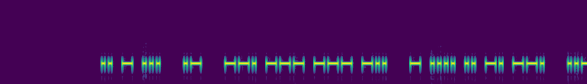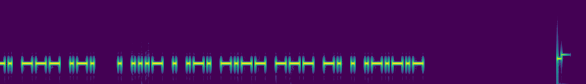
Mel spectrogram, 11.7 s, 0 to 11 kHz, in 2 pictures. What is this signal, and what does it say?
Morse code, heard as a keyed tone, about 34 wpm, 700 Hz. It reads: ITS A GOOD THING FOR EVERYONE.
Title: Sentences from Top 1000 Words - Review Part 5 - 35wpm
